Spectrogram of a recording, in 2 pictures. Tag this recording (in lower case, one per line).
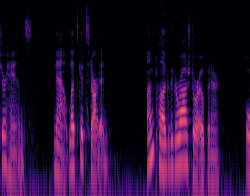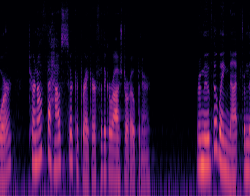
speech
